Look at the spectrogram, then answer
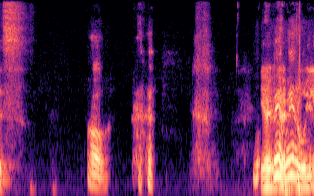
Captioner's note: chuckles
